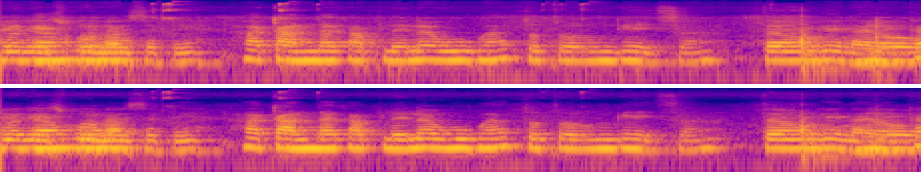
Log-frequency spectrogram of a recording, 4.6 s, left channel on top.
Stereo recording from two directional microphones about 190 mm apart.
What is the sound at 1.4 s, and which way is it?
Speech, 25° right (ahead or behind).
